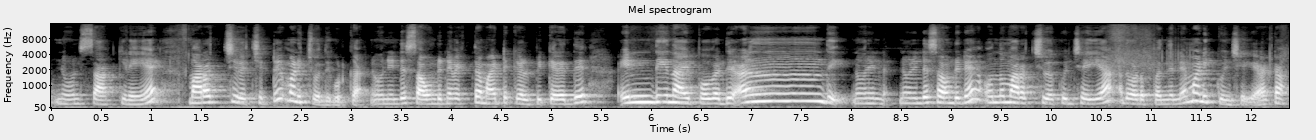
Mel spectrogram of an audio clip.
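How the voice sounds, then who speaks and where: A woman with a medium-pitched, darkish voice gives a tajweed lesson, teaching Quran recitation rules patiently and step by step, ending lines with "kettō." She also recites verses in a slow, drawn-out chant.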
